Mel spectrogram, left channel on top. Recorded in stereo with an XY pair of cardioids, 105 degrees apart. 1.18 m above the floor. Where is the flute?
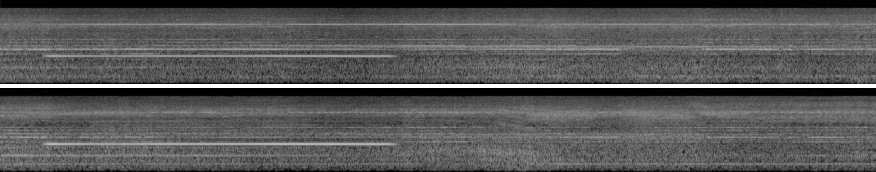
45° right.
